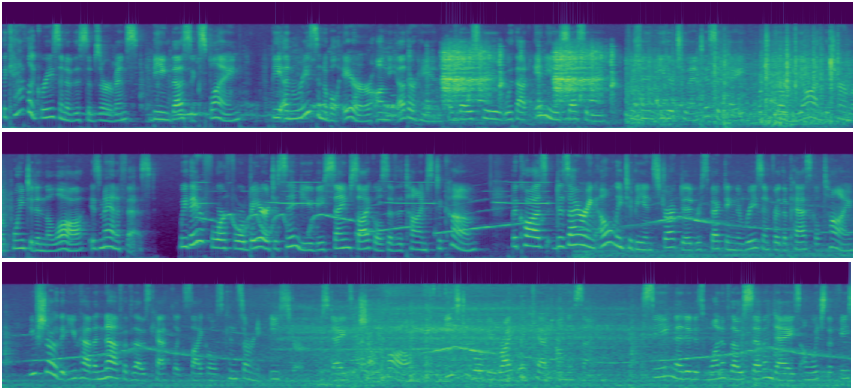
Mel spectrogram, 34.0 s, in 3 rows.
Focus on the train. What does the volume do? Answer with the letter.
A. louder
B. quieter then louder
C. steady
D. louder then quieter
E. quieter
D.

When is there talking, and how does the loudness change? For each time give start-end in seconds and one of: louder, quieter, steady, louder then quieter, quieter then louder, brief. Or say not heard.
0.0-33.9 steady.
